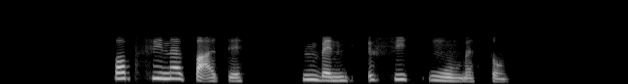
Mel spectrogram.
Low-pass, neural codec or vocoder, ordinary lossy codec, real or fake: 3.6 kHz; codec, 16 kHz, 0.9 kbps, LongCat-Audio-Codec; AAC, 32 kbps; fake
